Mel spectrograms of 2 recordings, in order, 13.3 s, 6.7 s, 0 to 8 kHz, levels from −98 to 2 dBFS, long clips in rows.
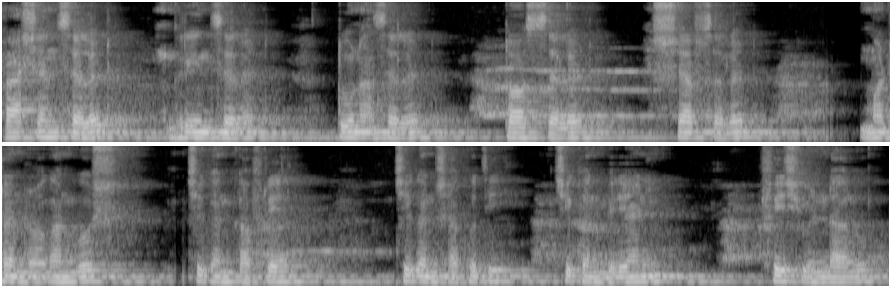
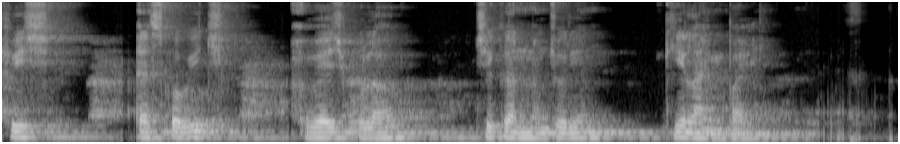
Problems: background sounds at intervals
